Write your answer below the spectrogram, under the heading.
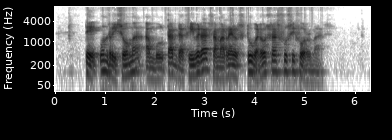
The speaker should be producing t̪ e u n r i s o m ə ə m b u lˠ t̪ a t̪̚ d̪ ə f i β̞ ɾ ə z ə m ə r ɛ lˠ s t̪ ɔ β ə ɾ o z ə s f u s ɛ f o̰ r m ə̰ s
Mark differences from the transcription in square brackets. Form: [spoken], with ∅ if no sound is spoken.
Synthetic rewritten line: t̪ e u n r i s o m ə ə m b u lˠ t̪ a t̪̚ d̪ ə f i β̞ ɾ ə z ə m ə r ɛ lˠ s t̪ [u] β ə ɾ o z ə s f u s [i] f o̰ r m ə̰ s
